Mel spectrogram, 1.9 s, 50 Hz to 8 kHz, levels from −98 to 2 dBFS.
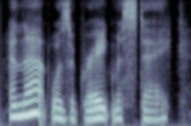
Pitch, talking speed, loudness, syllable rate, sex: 190 Hz, 190 wpm, -21 LUFS, 4.7 syllables/s, female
